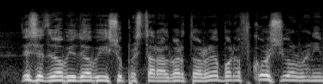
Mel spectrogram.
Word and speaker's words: Alberto Del Rio: Well, but you got to do it like Ricardo used to do it. You need to roll your R's, Alberto Del Rio.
